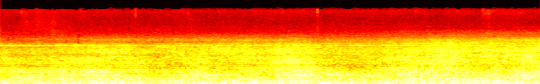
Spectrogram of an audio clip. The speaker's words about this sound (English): Oh my God, as that plane flew by, I felt like the wind pick up and I felt like just this freshness coming out and about.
